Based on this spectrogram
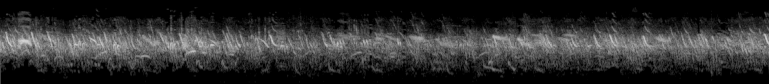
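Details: Daytime purple martin chatter played to attract migrating martins to nest housing: a thick, unbroken mass of rapid chirps, warbles and squeaky notes from a group of birds.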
